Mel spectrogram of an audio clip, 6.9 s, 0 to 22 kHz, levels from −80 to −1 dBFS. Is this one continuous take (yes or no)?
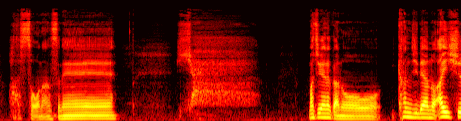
no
